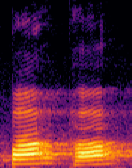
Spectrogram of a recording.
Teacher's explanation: होठों का प्रयोग करोगे। लेकिन फ बोलने के लिए आपको दांत और ओष्ठ दोनों की आवश्यकता पड़ेगी। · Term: दंतोष्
